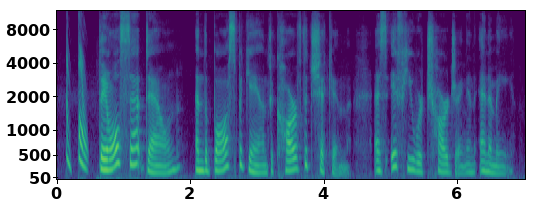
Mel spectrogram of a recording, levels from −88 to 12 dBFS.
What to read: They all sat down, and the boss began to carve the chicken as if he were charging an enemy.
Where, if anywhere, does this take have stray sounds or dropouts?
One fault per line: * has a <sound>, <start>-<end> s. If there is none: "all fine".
* has a chirp, 0.1-0.5 s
